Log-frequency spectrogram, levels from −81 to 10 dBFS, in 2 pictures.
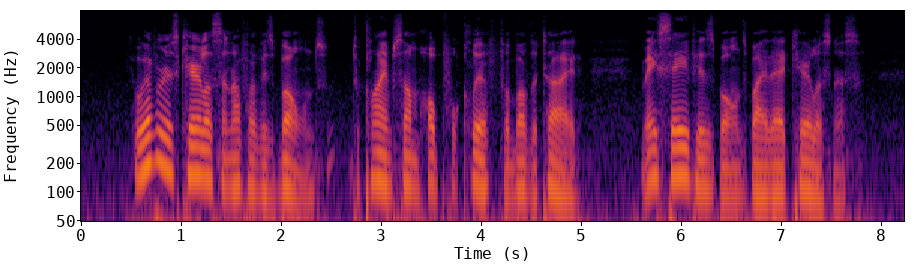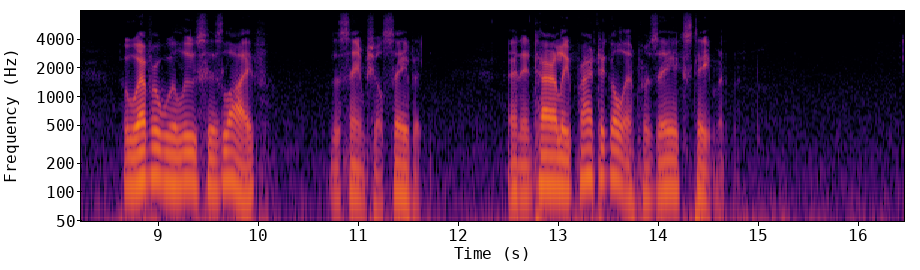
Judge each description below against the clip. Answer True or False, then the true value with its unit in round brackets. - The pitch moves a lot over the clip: True (5.8 semitones)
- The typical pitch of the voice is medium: False (110 Hz)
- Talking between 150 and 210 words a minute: False (140 wpm)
